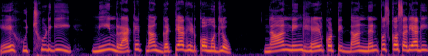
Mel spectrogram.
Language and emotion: Kannada, angry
